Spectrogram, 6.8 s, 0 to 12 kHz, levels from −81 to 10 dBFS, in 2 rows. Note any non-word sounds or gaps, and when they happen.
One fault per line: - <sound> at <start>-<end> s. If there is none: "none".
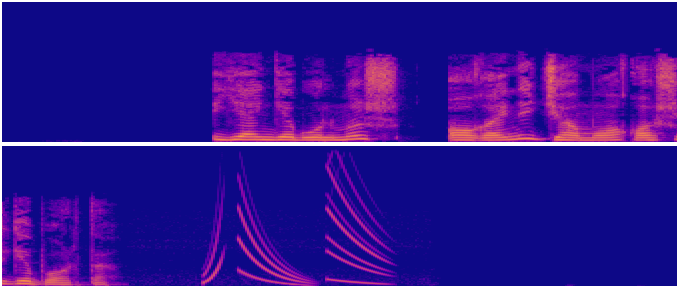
- chirp at 4.4-5.4 s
